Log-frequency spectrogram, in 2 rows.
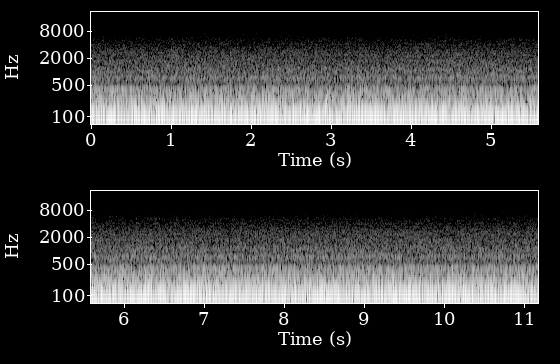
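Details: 2002 Ford E350 Econoline, 5.4 Triton V8, a little over 100,000 miles, after new spark plugs and one coil pack for a misfire and P0351 code; smooth, even idle with no skips over eleven seconds, no misfire.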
